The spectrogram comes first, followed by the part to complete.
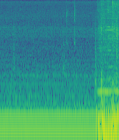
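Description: A steady, unchanging low electrical hum, typical of a sound system idling with its amplifier on; electronic dance music cuts in right at the end.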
